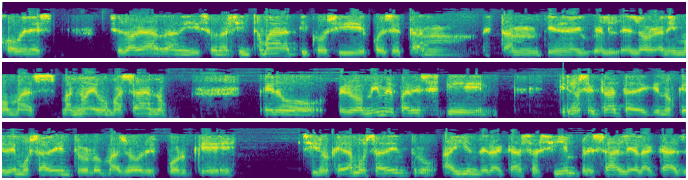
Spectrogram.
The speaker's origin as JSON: {"language": "Spanish", "country": "Uruguay", "said": "Yo no sé si somos los uruguayos."}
